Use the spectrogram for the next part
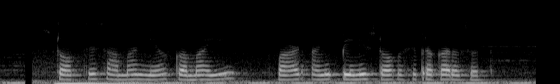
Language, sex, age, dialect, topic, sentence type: Marathi, female, 18-24, Southern Konkan, banking, statement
